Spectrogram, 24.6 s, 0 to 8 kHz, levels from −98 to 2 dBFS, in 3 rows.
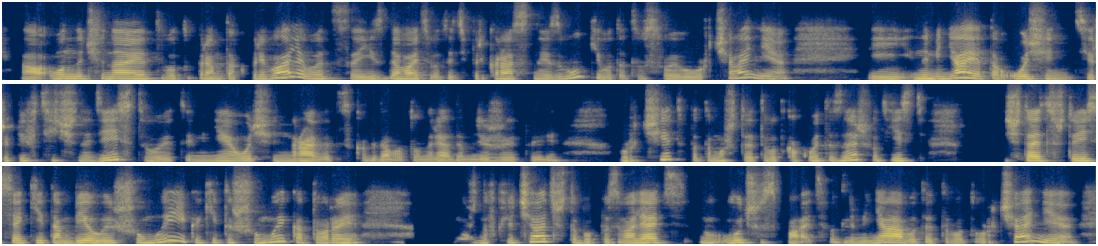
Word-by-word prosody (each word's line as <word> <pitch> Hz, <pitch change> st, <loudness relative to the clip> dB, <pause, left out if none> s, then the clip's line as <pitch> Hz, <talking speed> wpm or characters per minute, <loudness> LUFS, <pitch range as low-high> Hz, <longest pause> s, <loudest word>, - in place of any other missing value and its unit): а, 175 Hz, 0 st, +3 dB
он 210 Hz, +1 st, +2 dB
начинает 200 Hz, -1 st, +2 dB
вот 185 Hz, +4 st, -8 dB
прям 185 Hz, -2 st, -1 dB
так 175 Hz, -, -7 dB
приваливаться 195 Hz, -, +1 dB
и 175 Hz, +1 st, -1 dB
издавать 190 Hz, +1 st, +1 dB
вот 170 Hz, +2 st, -9 dB
эти 175 Hz, +1 st, -9 dB
прекрасные 185 Hz, -3 st, -2 dB
звуки 275 Hz, -, -4 dB
вот 170 Hz, -, -7 dB
этого 170 Hz, -, -11 dB
своего 175 Hz, -1 st, -4 dB
урчания. 230 Hz, -, -2 dB, 0.6 s
И 185 Hz, +2 st, -3 dB
на 195 Hz, -, +5 dB
меня 215 Hz, +9 st, +6 dB
это 215 Hz, -1 st, 0 dB
очень 195 Hz, -6 st, -1 dB
терапевтично 190 Hz, -1 st, -4 dB
действует, 185 Hz, -, -2 dB
и -, -, -7 dB
мне 175 Hz, +2 st, -2 dB
очень 175 Hz, -1 st, -2 dB
нравится, 170 Hz, -4 st, +1 dB
когда 210 Hz, -7 st, -3 dB
вот -, -, -9 dB
он 160 Hz, 0 st, -7 dB
рядом 160 Hz, -1 st, -3 dB
лежит 165 Hz, -1 st, -5 dB
и 150 Hz, +8 st, -7 dB, 0.4 s
урчит, 300 Hz, +12 st, -2 dB
потому 180 Hz, +2 st, -5 dB
что 190 Hz, -2 st, -5 dB
это 175 Hz, -, -7 dB
вот 175 Hz, -, -6 dB
какой-то 190 Hz, -3 st, -4 dB
знаешь, 255 Hz, +8 st, +1 dB
вот 195 Hz, 0 st, -7 dB
есть 195 Hz, +3 st, -3 dB, 0.6 s
считается, 210 Hz, 0 st, +5 dB
что 195 Hz, -, -1 dB
есть 195 Hz, 0 st, +3 dB
всякие 195 Hz, -1 st, +1 dB
там 175 Hz, -1 st, +1 dB
белые 185 Hz, -2 st, +5 dB
шумы 220 Hz, -, 0 dB
и -, -, 0 dB
какие-то 195 Hz, -2 st, -5 dB
шумы, 205 Hz, +10 st, 0 dB
которые 195 Hz, -4 st, +1 dB, 0.7 s
можно 185 Hz, -2 st, -7 dB
включать, 285 Hz, +12 st, +4 dB
чтобы 180 Hz, -3 st, -3 dB
позволять, 185 Hz, +3 st, +3 dB
ну, 195 Hz, -1 st, -2 dB
лучше 205 Hz, 0 st, +1 dB
спать. 185 Hz, -3 st, -1 dB
Вот -, -, -6 dB
для 170 Hz, -, -6 dB
меня 205 Hz, +5 st, +7 dB
вот 175 Hz, 0 st, -4 dB
это 175 Hz, -2 st, -5 dB
вот 165 Hz, 0 st, -6 dB
урчание 260 Hz, -, +2 dB
190 Hz, 165 wpm, -23 LUFS, 175-205 Hz, 0.7 s, меня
